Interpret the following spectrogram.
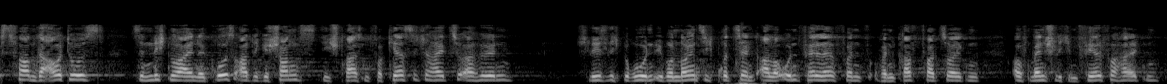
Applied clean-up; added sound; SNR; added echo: none; Crushing; 14 dB; none.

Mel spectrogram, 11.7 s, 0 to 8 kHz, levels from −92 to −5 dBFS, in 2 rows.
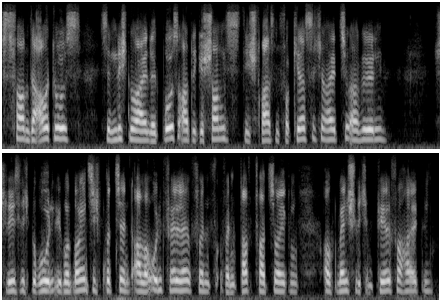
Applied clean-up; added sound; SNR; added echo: neural diffusion model UNIVERSE++.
